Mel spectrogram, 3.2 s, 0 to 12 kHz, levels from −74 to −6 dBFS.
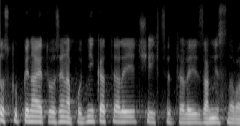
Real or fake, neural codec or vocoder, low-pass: fake; codec, 24 kHz, 1.2 kbps, DualCodec; 10.8 kHz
